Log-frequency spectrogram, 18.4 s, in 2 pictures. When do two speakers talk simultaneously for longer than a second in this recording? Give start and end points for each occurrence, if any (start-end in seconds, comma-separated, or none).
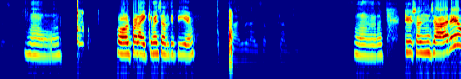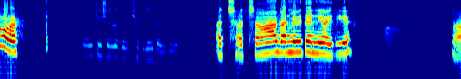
none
